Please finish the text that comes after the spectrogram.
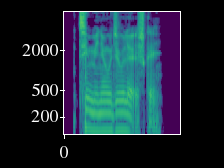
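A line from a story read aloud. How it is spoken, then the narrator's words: Snorting corporate boss. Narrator (Russian): хмыкнул глава корпорации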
